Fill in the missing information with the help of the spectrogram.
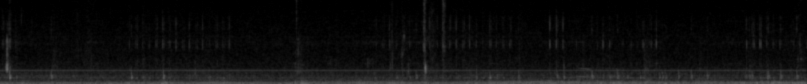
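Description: Domestic cat chattering at birds, the excited 'hunting sound' of a cat watching prey it cannot reach: a few short runs of quick, soft clicks.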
